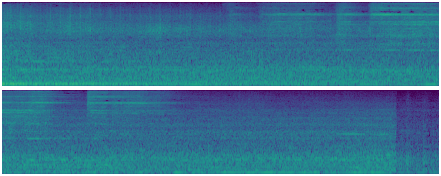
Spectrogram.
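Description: Intermodal freight train's trailer-carrying cars rolling past: a steady rumble and rattle of wheels on rail, with high thin wheel squeal between about two and seven seconds in. The sound slowly grows quieter and cuts off near the end.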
